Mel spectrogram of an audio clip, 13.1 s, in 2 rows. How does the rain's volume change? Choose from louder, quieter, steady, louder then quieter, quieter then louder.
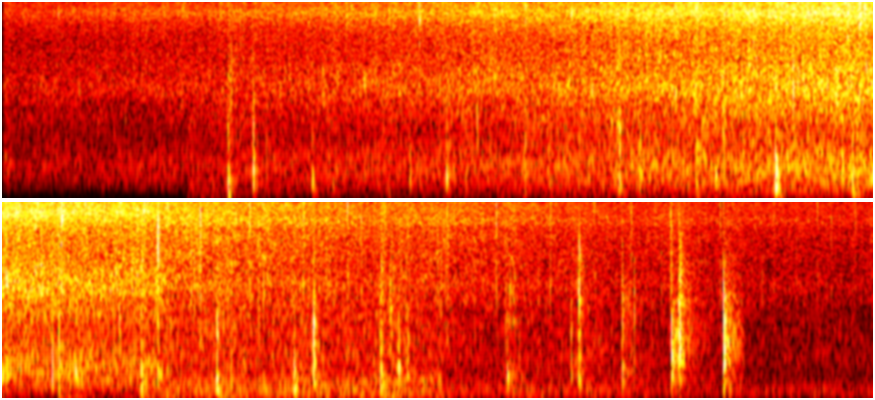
louder then quieter.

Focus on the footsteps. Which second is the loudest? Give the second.
9 s.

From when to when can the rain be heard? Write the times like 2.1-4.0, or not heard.
0.0-13.0.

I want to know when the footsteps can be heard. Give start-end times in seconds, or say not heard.
1.4-12.1.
